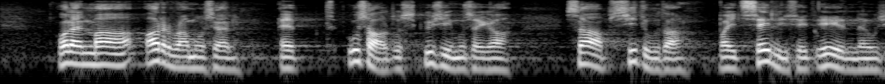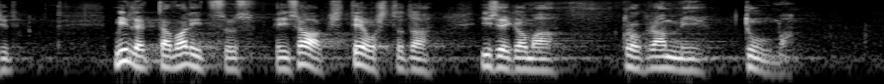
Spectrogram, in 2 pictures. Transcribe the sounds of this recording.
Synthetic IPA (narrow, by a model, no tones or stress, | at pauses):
o̞le̞nmɑɑrvɑmuse̞le̞t̪ːˑusɑld̪uskys̬ʲimuse̞ɡ̥ɑ | sɑːb̥sid̪̥ud̪̥ɑvɑjd̪̥se̞lʲːise̞jd̪e̞ːlnɤwsid̪̥ | milːet̪ːɑvɑlʲit̪suse̞jsɑːkst̪e̞o̞st̪ɑd̪̥ɑise̞ɡio̞mɑpro̞ɡ̥rɑmːit̪uːmɑ̰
